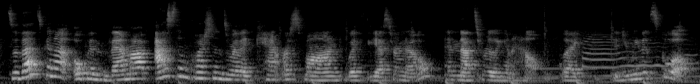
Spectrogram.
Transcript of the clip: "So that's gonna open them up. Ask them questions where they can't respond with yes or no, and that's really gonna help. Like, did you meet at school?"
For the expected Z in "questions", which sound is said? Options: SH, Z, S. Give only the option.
Z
